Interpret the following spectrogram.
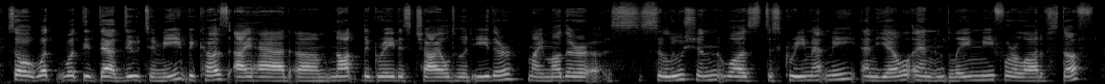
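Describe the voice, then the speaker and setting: A woman guest in a casual chat, telling a personal story in an earnest way with halting restarts. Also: fairly low pitch, steady tone.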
